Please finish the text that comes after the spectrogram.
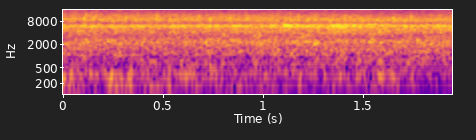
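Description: Water wells up and flows steadily in a village stepwell in Himachal, a continuous even rushing wash with no pauses.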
